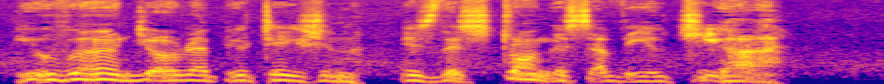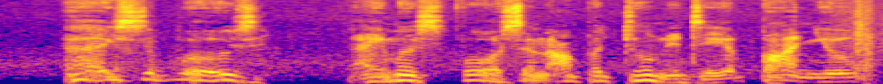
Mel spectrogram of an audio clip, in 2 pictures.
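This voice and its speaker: An actor playing a ruthless, scheming old ninja elder, measured and menacing, in an anime game dub. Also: male voice, on the high side, gravelly, noisy background. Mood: coldly determined. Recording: music behind the voice.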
